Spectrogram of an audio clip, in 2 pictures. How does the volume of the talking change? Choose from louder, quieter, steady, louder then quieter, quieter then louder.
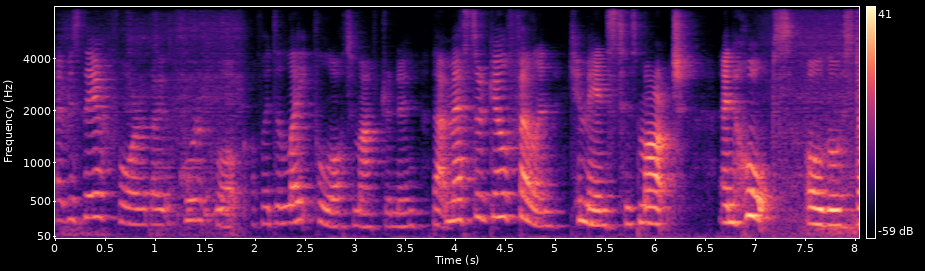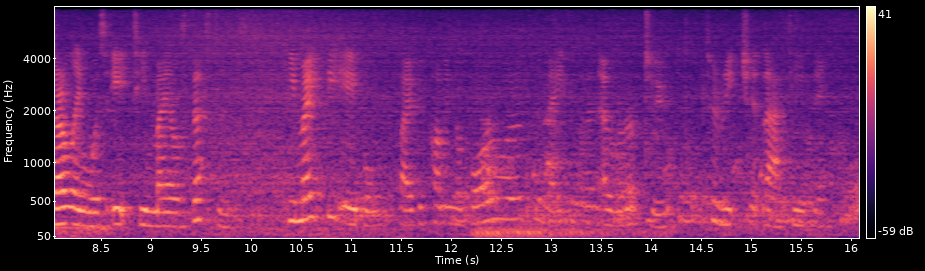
louder then quieter.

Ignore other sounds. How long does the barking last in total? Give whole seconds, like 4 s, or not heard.
2 s.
